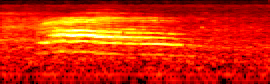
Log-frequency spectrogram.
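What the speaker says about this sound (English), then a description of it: "The cute little cat is complaining over there." A small cat gives a single drawn-out meow that rises and then falls, heard indoors at moderate distance against quiet room tone.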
